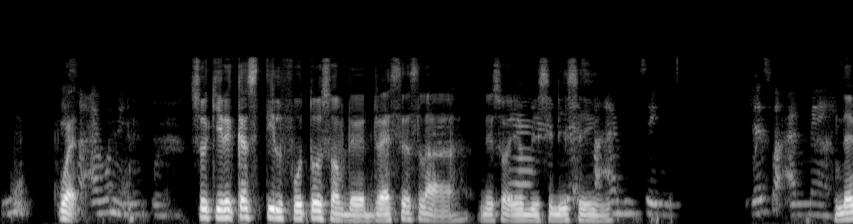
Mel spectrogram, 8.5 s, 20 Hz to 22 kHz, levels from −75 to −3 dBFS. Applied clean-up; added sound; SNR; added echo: neural mask model Resemble Enhance denoiser.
